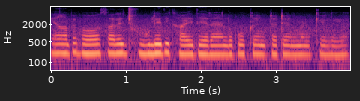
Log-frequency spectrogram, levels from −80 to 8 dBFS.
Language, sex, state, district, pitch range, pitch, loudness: Hindi, female, Bihar, Vaishali, 190-210 Hz, 195 Hz, -17 LUFS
